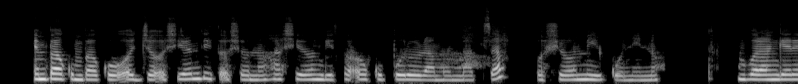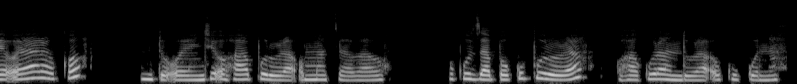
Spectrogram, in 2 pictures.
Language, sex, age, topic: Oshiwambo, female, 18-24, agriculture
